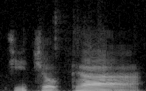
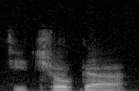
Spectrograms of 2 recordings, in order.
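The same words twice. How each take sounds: First: A vowel in the word is drawn out long. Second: The vowels in the word are kept short. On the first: We cry. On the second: You cry.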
